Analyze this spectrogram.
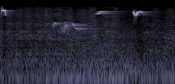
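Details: Scarlet-backed flowerpecker lure call: two brief, very high sharp ticks about two seconds apart, with a soft lower twittering and a thin high trill between them.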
